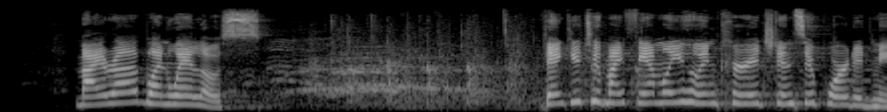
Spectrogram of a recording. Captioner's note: applause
